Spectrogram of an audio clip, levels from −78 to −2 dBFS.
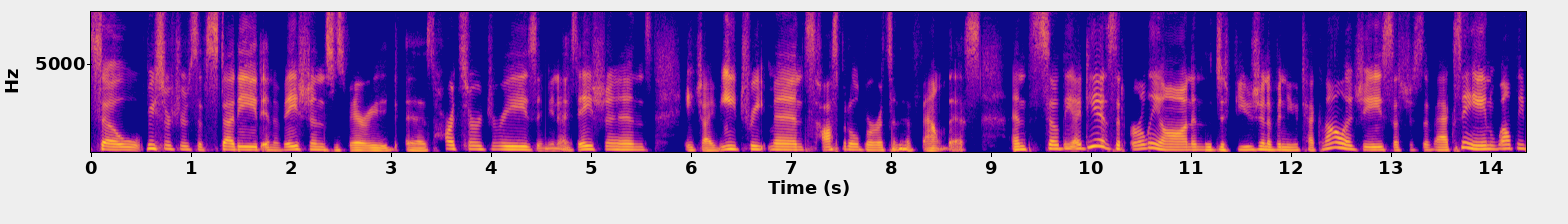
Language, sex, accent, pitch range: English, female, American, 145-200 Hz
